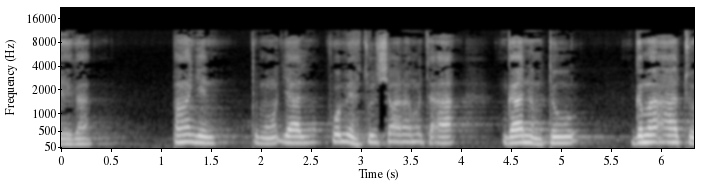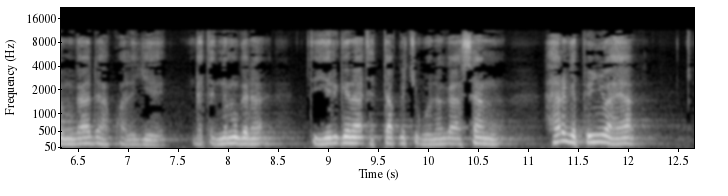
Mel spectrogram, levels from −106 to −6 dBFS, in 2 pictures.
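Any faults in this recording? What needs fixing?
Throughout the speech, the treble stops dead at 11.3 kHz and s sounds swirl and chirp, likely MP3 compression at a bitrate near 48 kbps. Unlike a plain low-pass cut, the remaining band turns watery as weak components flicker on and off. To prevent it, encode from the original at a higher bitrate or keep a lossless copy.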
